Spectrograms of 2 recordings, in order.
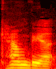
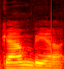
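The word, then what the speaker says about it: Kambia: to find it and he said no i'm mandinka and so we pronounce it cambia and not gambia it's slightly different in pronunciation so you're home i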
